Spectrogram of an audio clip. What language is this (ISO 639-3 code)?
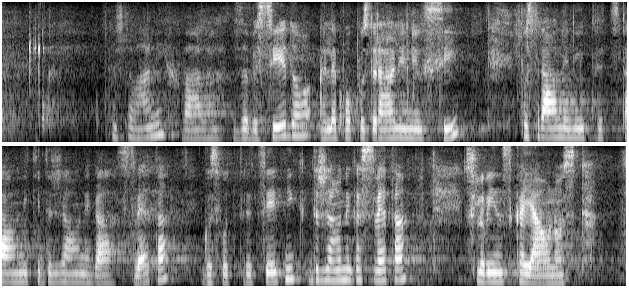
slv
